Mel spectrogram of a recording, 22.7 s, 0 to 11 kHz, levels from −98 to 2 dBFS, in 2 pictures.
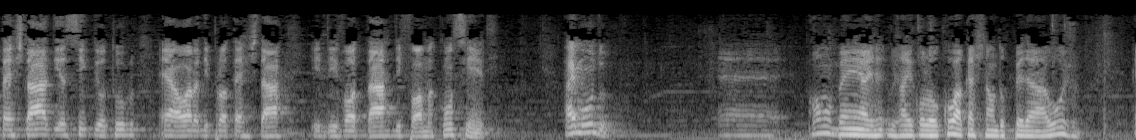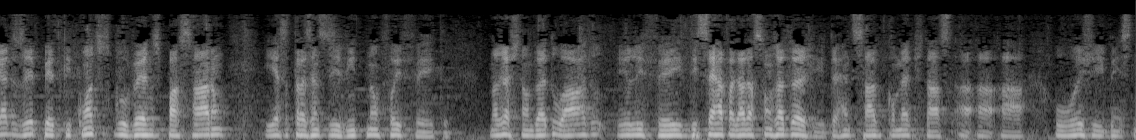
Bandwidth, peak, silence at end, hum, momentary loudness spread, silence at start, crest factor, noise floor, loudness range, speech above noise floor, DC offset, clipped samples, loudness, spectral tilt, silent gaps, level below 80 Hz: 8 kHz; -8 dBFS; 0.05 s; none; 16 LU; 0 s; 20 dB; -54 dBFS; 8 LU; 27 dB; under 0.1%; under 0.1%; -28 LUFS; -6.5 dB/octave; none; -54 dBFS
